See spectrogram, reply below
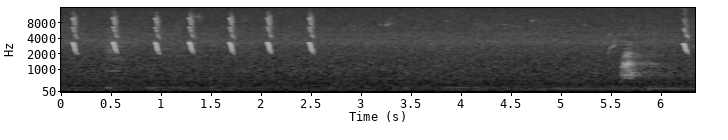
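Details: Sombre hummingbird defending territory with a run of seven quick, high chips over two and a half seconds, then a pause, a brief lower note, and one final chip; faint low humming throughout.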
